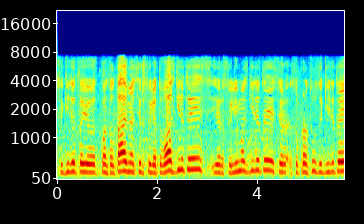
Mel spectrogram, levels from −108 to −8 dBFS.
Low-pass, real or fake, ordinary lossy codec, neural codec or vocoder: 7.2 kHz; real; AAC, 48 kbps; none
